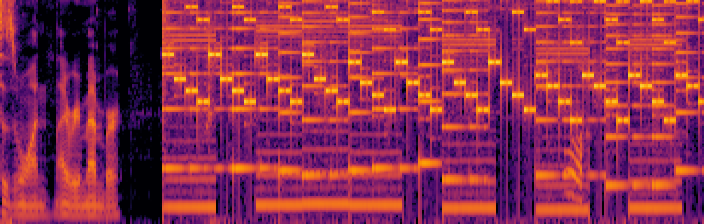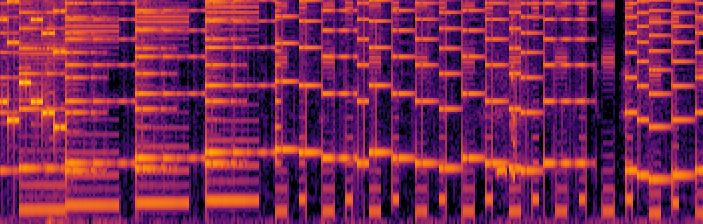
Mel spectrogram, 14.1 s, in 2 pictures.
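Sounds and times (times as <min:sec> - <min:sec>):
speech: 0:00.0 - 0:01.4
chiptune video game level music: 0:01.6 - 0:14.0.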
